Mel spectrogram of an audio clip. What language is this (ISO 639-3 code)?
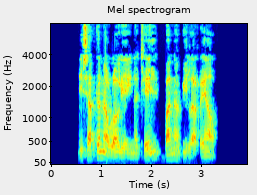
cat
